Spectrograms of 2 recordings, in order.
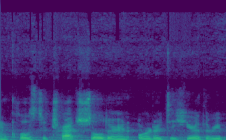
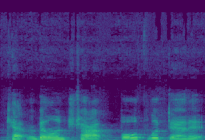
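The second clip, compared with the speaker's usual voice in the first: usual speaking voice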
